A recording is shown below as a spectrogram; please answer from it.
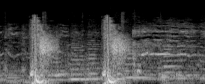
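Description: Two sharp whacks about three-quarters of a second apart, over background music.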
